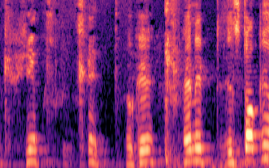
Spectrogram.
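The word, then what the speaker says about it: ח: and it's pronounced very in a gruff way. यो चाहिँ अलि खस्रो तरिकामा खेत।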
